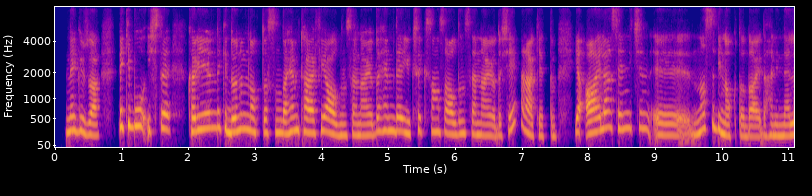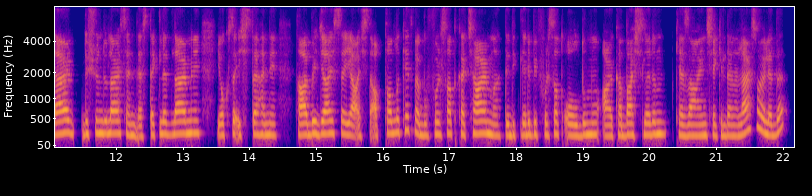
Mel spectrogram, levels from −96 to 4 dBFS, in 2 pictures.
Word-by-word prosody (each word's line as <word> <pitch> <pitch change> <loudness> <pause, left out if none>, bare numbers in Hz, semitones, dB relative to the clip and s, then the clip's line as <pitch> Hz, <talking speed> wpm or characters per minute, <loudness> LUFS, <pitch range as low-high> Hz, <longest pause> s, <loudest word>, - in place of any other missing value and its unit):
Ne 260 +3 +2
güzel. 210 -7 +1 0.3
Peki 335 +1 +4
bu, 355 0 +4
işte, 280 +3 +2 0.2
kariyerindeki 295 +2 +3
dönüm 285 +4 +4
noktasında, 240 -2 0
hem 260 +5 +2
terfi 250 0 +3
aldığın 200 -4 +3
senaryoda 195 +3 -3
hem 270 0 0
de - - +3
yüksek 250 +1 0
lisansa 250 -2 -3
aldığın 215 +1 +1
senaryoda, 195 -4 -3
şeyi 280 - -3
merak 210 -7 0
ettim, 180 -1 -8 0.3
ya, 255 - +3
ailen 260 +9 +5
senin 315 -1 -2
için, 310 -1 -5
eee, 195 0 -2
nasıl 295 - -1
bir 260 -6 +4
noktadaydı? 180 -2 -2
Hani, 190 0 -2
neler 215 +4 +3
düşündüler? 225 +1 +2
Seni 205 -4 -3
desteklediler 210 +5 0
mi? 230 0 0 0.2
Yoksa 195 0 -2
işte, 200 +2 -3
hani, 200 -1 -1 0.3
tabiri 205 +2 +4
caizse, 220 0 +1
ya, 205 -2 +1
işte 175 - -6
"aptallık 230 +2 -1
etme 245 -7 -2
bu 195 - -3
fırsat 215 +3 -4
kaçar 220 +2 +1
mı?" 195 -3 0
dedikleri 195 +1 -2
bir 210 - -1
fırsat 205 +1 -5
oldu 190 0 0
mu? 210 0 +1
Arkadaşların 200 +3 -1
keza 190 -1 -1
aynı 190 +1 -1
şekilde 190 0 -4
neler 210 +8 0
söyledi? 255 - 0
220 Hz, 160 wpm, -24 LUFS, 195-250 Hz, 0.3 s, ailen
